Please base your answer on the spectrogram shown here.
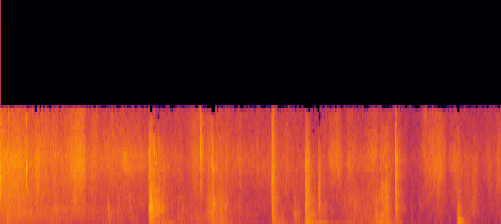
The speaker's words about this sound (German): Können wir die Fenster einmal zumachen? Danke.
